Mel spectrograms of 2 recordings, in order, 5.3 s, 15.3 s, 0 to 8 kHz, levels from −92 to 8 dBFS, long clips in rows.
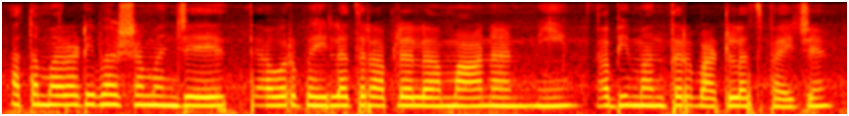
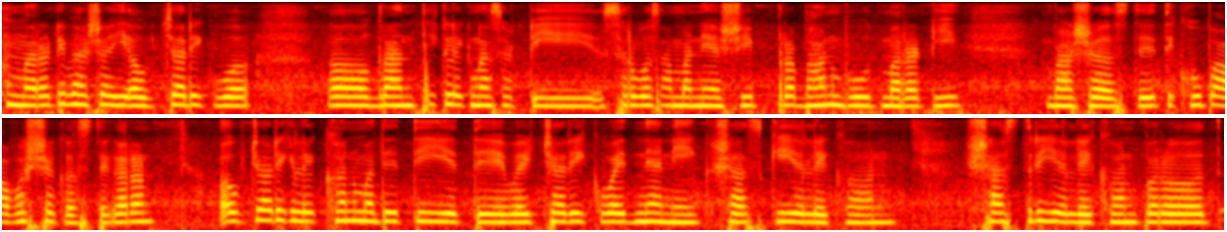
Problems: constant background noise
